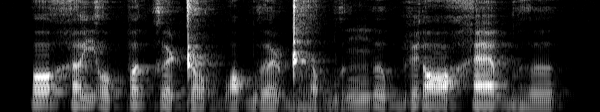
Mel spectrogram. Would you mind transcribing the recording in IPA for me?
o˥ h ə˩ j o˥ p ə˧ k ɯ˧ ʈ o˩ b ɔ˧ b ɯ˩ y̯ ɖʱ ə˩ b ɯ˧ ŋ ɯ˥ b y˥ ɾ ɔ˥ h ɛ˥ bʱ ɯ˧

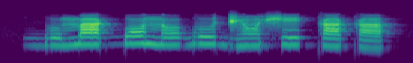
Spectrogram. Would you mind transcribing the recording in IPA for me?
ɡ͡b o˨ m a˧ ɡ͡b ɔ˦ n ɔ˧ ɡ o˦ d͡ʒ ɔ̃˧ ʃ e˦ k a˧ k a˨

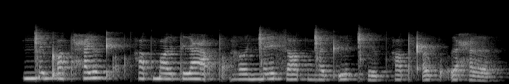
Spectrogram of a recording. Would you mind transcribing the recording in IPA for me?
ŋ͡ǀ ɛ kʷʼ i tˤ ħ e ə̯ kʼ ḭ tˤ kʷʰ ɛ tˤ m o ə̯ t ɘ ʕ a̰ tˤ a̰ ɦ ɔ ə̯ ŋ͡ǀ ɛ s o tˤ ŋ͡ǀ ɘ kʼ ɨ ə̯ ǀʰ ɘ kʷʰ ɛ tˤ kʼ o p ɔ̰ ə̯ ħ ɐ

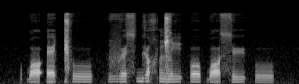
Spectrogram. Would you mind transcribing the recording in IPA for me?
ɓ ɔ˩ ʔ ɛ˩ ǁ u˧ | v ø˧ s ɡ y˥ χ ŋ͡ǁ i˧ ʔ o˧ ɓ ɔ˩ s y˧ ʔ u˩

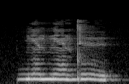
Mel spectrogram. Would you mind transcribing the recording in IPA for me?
bʲ ẽ mʲ ẽ d y

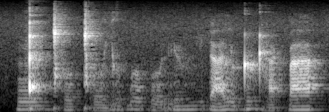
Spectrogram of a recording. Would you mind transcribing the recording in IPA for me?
ŋ͡ǃ ʏ˧ ǀʰ o˧ ǀʰ o˨ j ʊ˦ ɓ o˦ p o˨ r ʏ˦ v i˦ ɗ a˨˦ l ʏ˧ ʈ ʏ˦ ɖʱ a˨ k͡p a˦

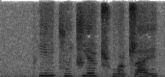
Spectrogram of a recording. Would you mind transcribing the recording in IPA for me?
pʰ i˥ n t͡s u˧˥ t͡ɕ j ɛ˥ ʈ͡ʂʰ w ɔ˧˥ ʈ͡ʂ a˧˥ ɪ̯

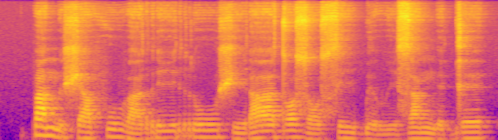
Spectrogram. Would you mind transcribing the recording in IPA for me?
p a˦ n ʊ˨ ʃ a˨ f u˦ β a˨ r iː˦ r uː˦ ʃ i˨ ɾ aː˦ d ɔ˦ z ɔ˨ s i˦˨ ɓ ɪ˨ β i˨ z a˦ ŋ e˨ ɡ e˦

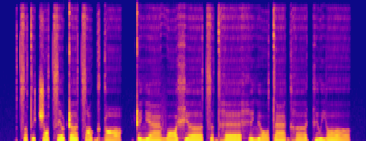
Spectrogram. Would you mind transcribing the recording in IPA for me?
t͡s ʌ t ɪ t͡ʃ ɒ t͡s ɪ ʊ̯ ʈ ɜ t͡s ɑ ʊ̯ ɡ ə ɡ ɑ | ʈ ɪ lʲ æː v ɒː xʲ ɜː t͡s ə dʱ ɛː h ɪ lʲ ɔː t æ ɡʱ ɜː kʲ u j ʌː

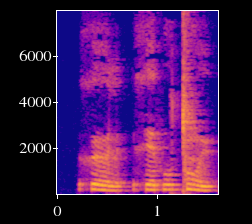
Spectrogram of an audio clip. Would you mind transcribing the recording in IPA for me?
x ø l | x e f u ǀ ũ y̯

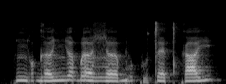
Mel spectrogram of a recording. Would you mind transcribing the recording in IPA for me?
ɲ ɔ ɡ ɜ ɲ ɜ ɓ ɜ ɮ ɜ b u k ṵ t ɛ t k a j

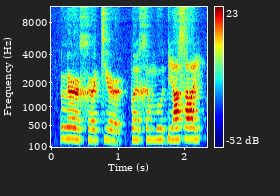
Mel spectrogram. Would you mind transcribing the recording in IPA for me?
l ə˞ x ə˞ tʲ ə˞ | p ə x ə m u ɗ i zˤ i

